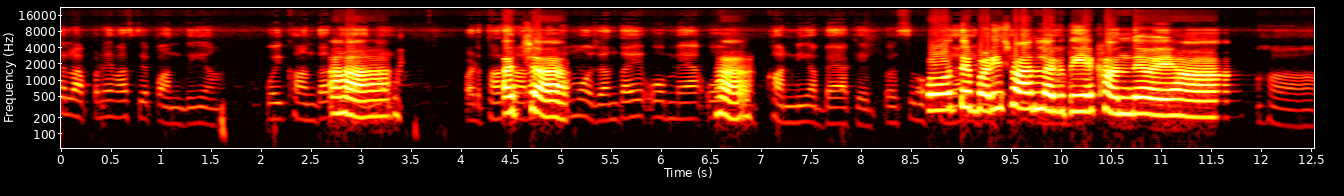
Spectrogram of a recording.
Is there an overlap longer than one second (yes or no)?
yes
